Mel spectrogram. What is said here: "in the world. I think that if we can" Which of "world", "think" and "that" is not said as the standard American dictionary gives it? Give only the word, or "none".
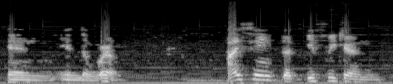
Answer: none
